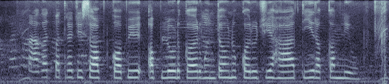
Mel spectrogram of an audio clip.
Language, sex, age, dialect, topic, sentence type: Marathi, female, 18-24, Southern Konkan, banking, statement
